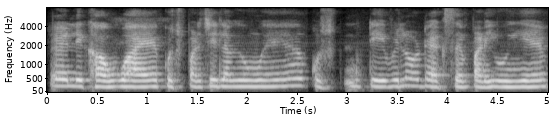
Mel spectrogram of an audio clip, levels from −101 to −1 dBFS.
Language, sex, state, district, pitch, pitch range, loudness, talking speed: Hindi, female, Maharashtra, Mumbai Suburban, 220 Hz, 215-225 Hz, -18 LUFS, 205 wpm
